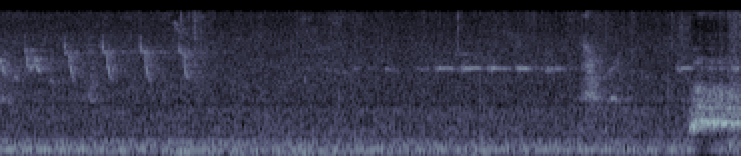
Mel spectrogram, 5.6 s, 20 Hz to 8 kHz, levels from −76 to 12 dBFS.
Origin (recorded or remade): recorded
